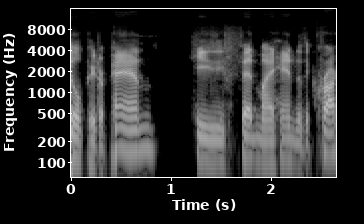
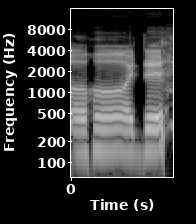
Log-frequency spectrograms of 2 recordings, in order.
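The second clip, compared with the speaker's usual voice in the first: put-on crying pirate voice, higher; 3 semitones higher, 3 dB louder than usual. Retelling a scene where a captain confronts Gutless the pirate, imitating Gutless crying. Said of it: "he kinda starts breaking down and crying".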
